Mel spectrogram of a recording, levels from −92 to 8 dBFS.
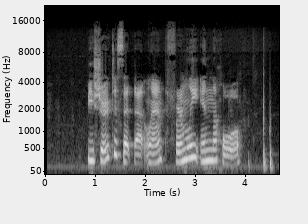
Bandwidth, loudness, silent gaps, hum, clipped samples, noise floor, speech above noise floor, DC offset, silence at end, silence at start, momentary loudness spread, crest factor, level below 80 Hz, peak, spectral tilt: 14 kHz; -14 LUFS; none; none; under 0.1%; -52 dBFS; 38 dB; under 0.1%; 0.15 s; 0.85 s; 10 LU; 16 dB; -58 dBFS; 0 dBFS; -4 dB/octave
